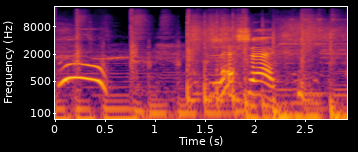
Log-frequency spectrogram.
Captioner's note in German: Musiker pfeift; Leichte Musik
